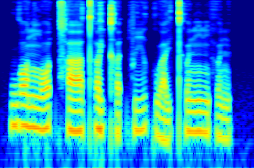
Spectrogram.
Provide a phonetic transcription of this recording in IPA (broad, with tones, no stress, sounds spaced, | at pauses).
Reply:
w ɔː˧ n ŋ ɔː˨˥ t̚ t͡sʰ aː˨ t̪ʰ ɐ˧ j kʰ ɐ˨ t̚ f iː˨˥ kʷ aː˨˩ j t̪ʰ ɵ˨˧ n ŋ ɪ˨ ŋ h ɵ˨˩ n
